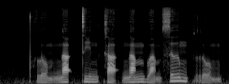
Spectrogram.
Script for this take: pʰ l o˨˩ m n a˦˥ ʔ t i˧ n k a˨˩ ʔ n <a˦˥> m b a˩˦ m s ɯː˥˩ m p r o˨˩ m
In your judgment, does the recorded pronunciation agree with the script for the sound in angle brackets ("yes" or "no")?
yes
